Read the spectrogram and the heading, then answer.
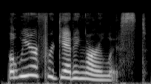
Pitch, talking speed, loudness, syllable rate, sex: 300 Hz, 240 wpm, -16 LUFS, 6.6 syllables/s, female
